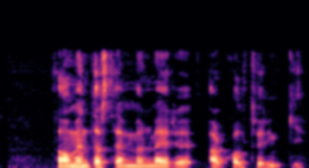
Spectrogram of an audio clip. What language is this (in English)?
Icelandic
